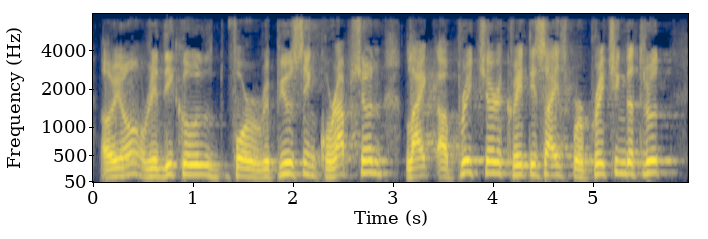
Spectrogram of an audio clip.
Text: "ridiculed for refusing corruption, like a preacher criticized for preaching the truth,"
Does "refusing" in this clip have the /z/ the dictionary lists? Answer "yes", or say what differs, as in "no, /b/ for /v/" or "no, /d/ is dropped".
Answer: no, /s/ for /z/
